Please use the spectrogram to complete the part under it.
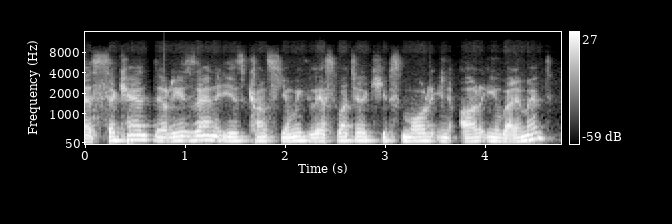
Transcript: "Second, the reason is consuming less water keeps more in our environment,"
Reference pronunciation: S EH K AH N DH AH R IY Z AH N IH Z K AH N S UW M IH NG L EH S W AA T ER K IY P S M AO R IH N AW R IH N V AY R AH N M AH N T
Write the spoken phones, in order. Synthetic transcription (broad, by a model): S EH K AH N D R IY Z AH N IH Z K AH N S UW M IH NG L EH S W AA T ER K IY P S M AO R IH N AW R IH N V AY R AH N M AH N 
